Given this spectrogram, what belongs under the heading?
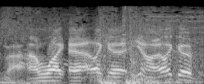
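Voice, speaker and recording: A man's voice: a little high, very animated, fairly quick, over music. A young man chatting casually while gaming, telling rambling, profane stories. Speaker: streamer.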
